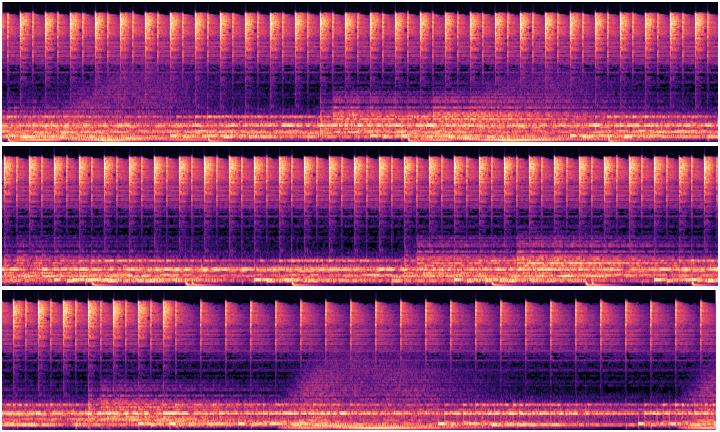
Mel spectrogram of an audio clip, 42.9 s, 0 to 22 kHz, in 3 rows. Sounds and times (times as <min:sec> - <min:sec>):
Ambient music: 0:00.0 - 0:42.9.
